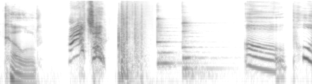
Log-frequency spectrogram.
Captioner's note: sneezes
